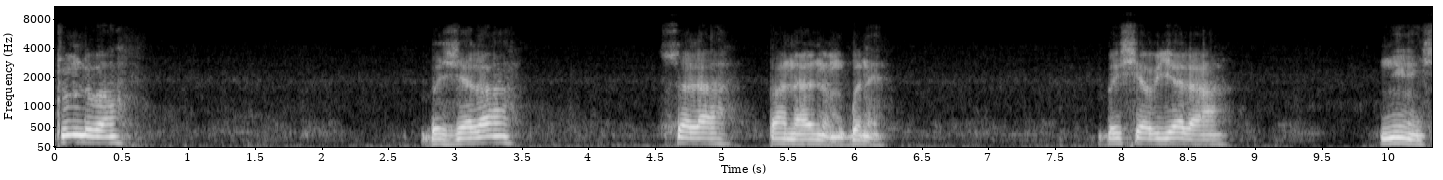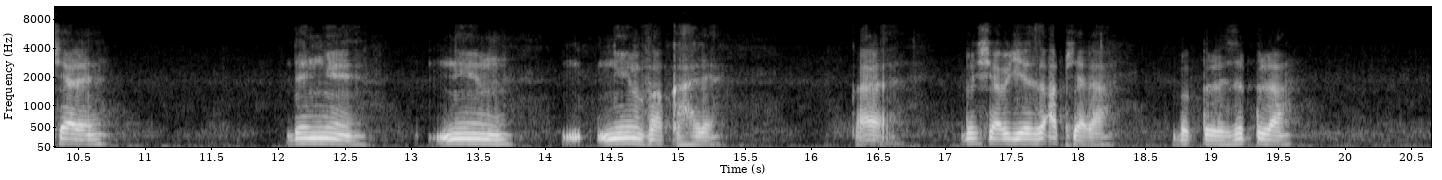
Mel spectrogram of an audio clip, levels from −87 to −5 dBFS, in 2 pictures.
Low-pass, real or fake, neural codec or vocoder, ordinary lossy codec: 7.2 kHz; fake; codec, 16 kHz, 16 kbps, FreqCodec, smaller model; Opus, 32 kbps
